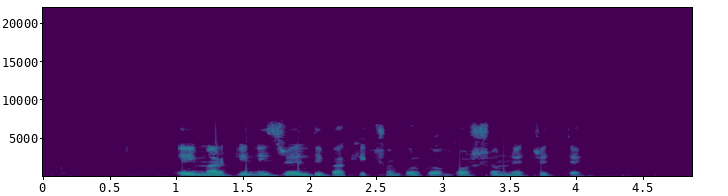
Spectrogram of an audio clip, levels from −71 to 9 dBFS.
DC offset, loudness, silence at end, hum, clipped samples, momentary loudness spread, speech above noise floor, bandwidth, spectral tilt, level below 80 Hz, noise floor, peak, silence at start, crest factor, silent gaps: under 0.1%; -38 LUFS; 0.8 s; none; under 0.1%; 9 LU; 33 dB; 7.6 kHz; -4 dB/octave; -68 dBFS; -70 dBFS; -18 dBFS; 1 s; 22 dB; none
